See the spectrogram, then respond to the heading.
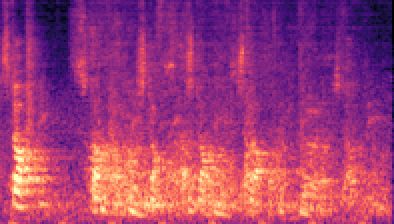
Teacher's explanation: One single bilabial gesture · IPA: [ˈstɒp mi]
